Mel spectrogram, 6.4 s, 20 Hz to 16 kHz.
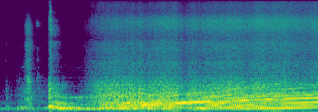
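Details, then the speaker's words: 1980s Ariston by Colston Electronic 3000 spin dryer, auto pump version, draining through hose, balance check: soft whoosh climbs to a steady high hum, water whipped around at 3000 rpm, quiet, virtually no vibration; normal spin. "See the water getting whipped around? That's 3000 RPM. How quiet that is. pretty much no vibration either."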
